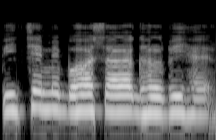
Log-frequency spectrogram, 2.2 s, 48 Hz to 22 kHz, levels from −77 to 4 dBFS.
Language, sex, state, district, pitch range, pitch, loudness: Hindi, male, Bihar, West Champaran, 160-180 Hz, 170 Hz, -15 LUFS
